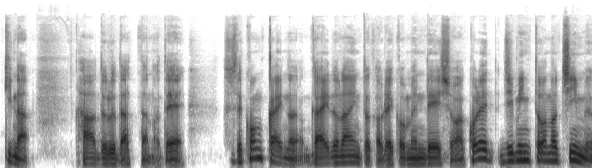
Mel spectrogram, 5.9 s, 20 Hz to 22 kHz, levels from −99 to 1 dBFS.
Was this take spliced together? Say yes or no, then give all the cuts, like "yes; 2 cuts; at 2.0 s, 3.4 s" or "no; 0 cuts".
no; 0 cuts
